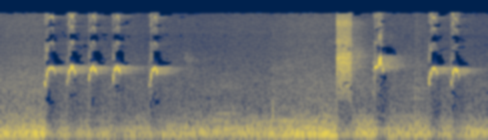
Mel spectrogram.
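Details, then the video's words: Singing ashy drongo lure: a quick string of five hooked whistled notes, a pause, then a harsh noisy burst, a drawn-out whistle and a final pair of notes. "srigunting abu abu gacor AMPUH BUAT pancingan srigunting abu biar bunyi"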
